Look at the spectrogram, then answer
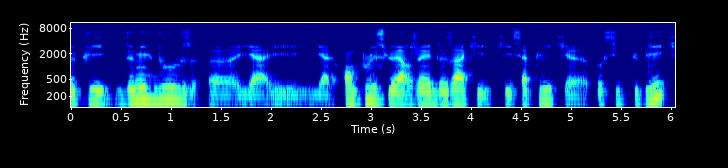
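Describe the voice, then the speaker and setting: A man's somewhat breathy, fairly high voice with lively intonation, in a dry, close sound with no echo. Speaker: round table moderator. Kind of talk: panel discussion moderation. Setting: livestreamed event with sign language interpreting. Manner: hesitant, many fillers.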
